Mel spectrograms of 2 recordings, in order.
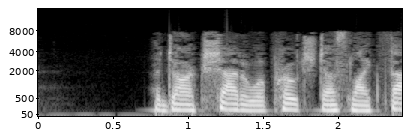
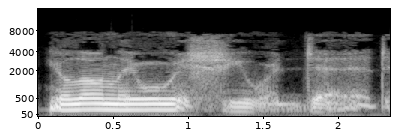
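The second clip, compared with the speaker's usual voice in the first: lower, slow and cold vampire voice; a predator savoring every word; menacing old vampire; 4 semitones lower, slower than usual. A narrator's reading. Piscary threatens Rachel.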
